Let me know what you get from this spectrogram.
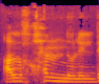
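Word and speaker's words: الحمد لله: And also, be careful, do not change the pronunciation of the letter ha to kh. Sometimes I've seen, okay, people who are pronouncing this, alhamdulillah, they're about to say kha, alhamdulillah. This is also wrong. Okay?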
